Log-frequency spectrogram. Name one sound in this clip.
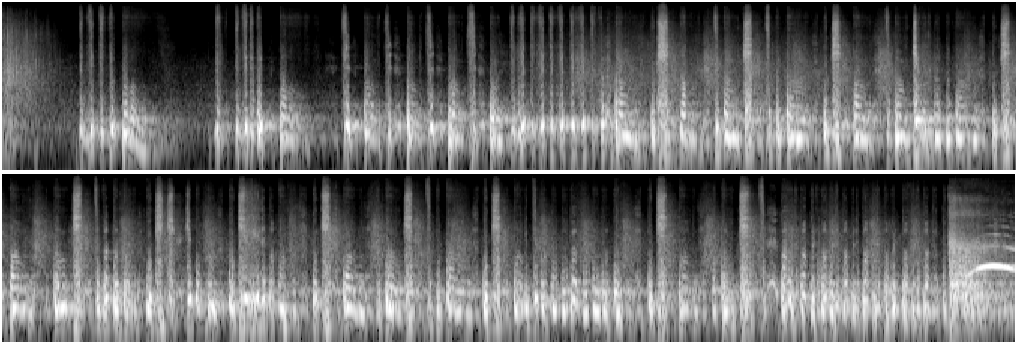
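A young man beatboxes into a microphone with fast, punchy drum sounds.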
